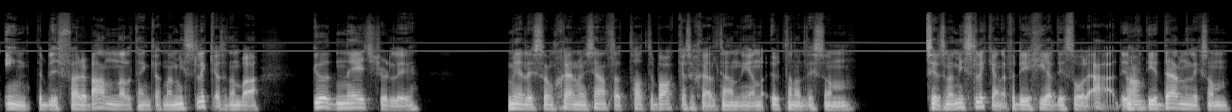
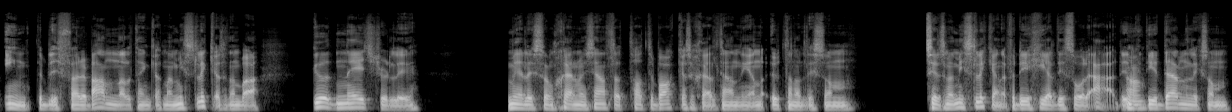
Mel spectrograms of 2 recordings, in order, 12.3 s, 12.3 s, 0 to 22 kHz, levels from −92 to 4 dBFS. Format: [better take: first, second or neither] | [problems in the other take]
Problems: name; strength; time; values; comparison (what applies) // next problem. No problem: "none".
second | high-pitched whine; faint; throughout; 4 kHz, 30 dB below the speech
